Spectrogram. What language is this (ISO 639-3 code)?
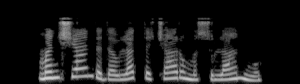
pus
